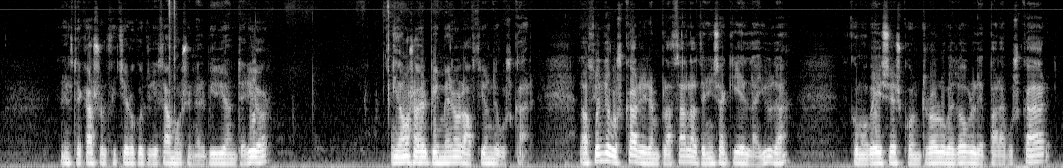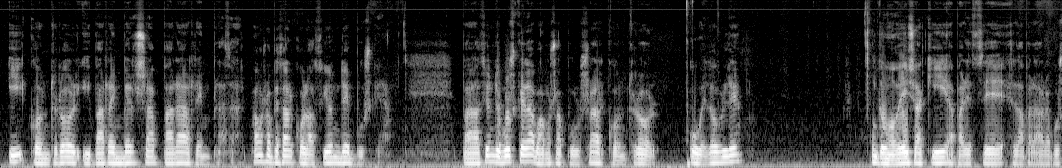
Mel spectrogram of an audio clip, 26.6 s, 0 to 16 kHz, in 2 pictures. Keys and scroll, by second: 2.2 Return, 21.9 ctrl+w.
